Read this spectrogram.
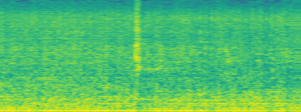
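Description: A plastic mould knocks down onto a concrete floor.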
